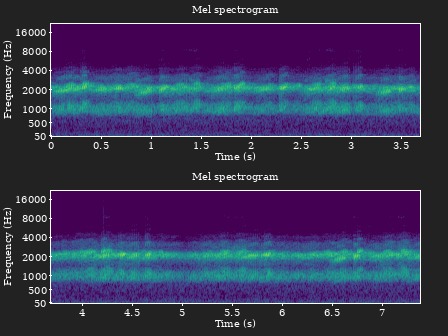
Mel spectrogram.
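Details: Frogs croaking in a spring wetland behind a house, recorded live without looping: a dense, continuous chorus of many overlapping callers forming steady bands of trilling sound, with no other clear sounds.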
